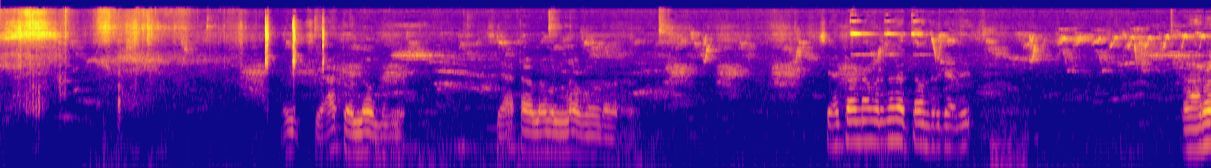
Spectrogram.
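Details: Calf bawling while a nose rope is tied on it: three drawn-out, harmonic moans of about a second each, spaced a few seconds apart, with clatter and scattered background noise between them.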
